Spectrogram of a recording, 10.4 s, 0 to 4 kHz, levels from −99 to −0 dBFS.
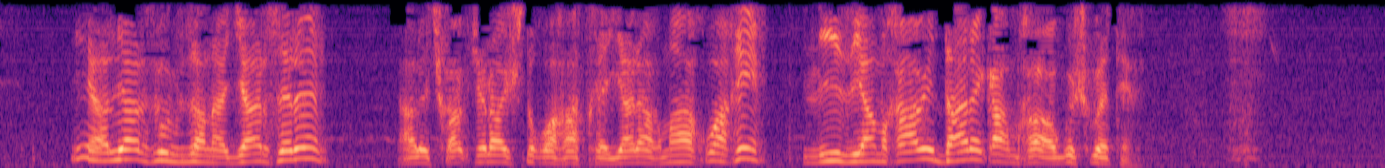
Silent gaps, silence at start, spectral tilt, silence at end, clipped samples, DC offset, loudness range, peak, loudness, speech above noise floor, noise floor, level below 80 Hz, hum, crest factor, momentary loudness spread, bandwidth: none; 0.55 s; -8.5 dB/octave; 0.95 s; under 0.1%; under 0.1%; 2 LU; -4 dBFS; -21 LUFS; 33 dB; -54 dBFS; -64 dBFS; none; 18 dB; 11 LU; 4 kHz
